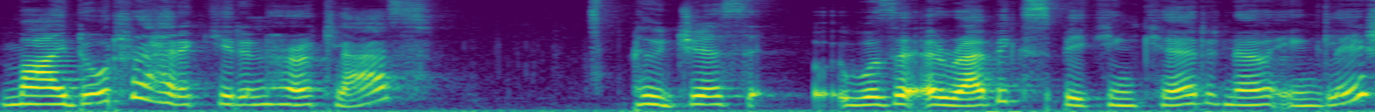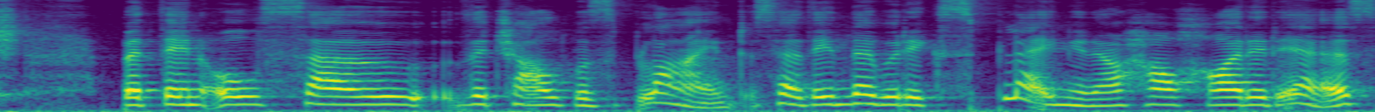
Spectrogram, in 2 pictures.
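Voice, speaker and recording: Speaking with a South African accent, the voice keeps a moderate pace and ordinary pitch variation. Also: woman, fairly high pitch for a woman. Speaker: doctor. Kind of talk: interview. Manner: animated.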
